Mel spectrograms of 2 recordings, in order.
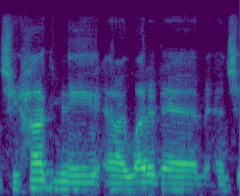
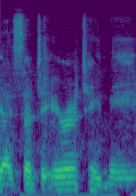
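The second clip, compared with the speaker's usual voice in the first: ordinary talk, nothing marked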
